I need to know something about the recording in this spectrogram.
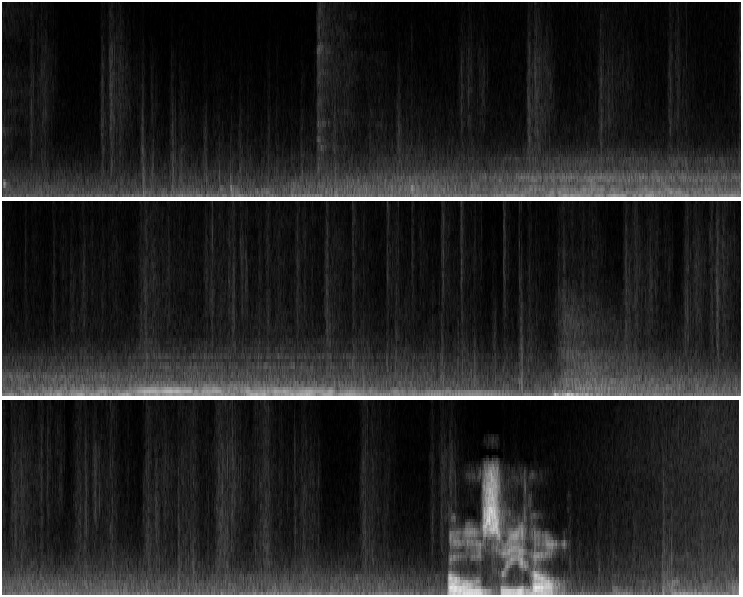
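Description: Footsteps crunch on dry grass and gravel.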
